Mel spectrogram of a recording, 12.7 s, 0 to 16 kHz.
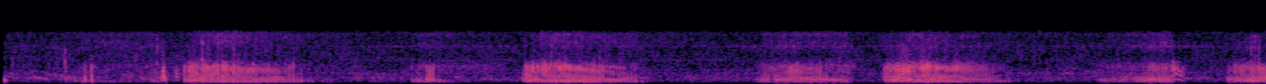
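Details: Rhythmic rough snoring breaths with quiet gaps, about five breaths in twelve seconds, roughly 25 a minute; snoring.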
